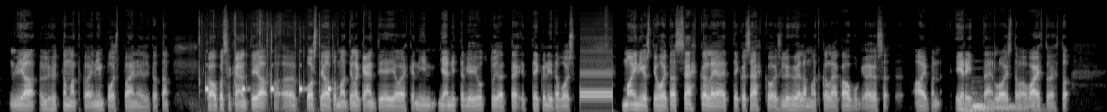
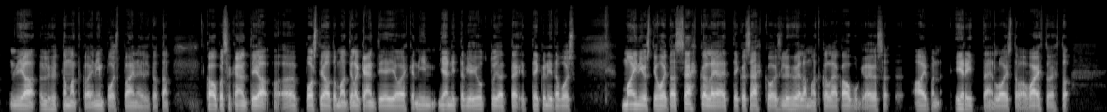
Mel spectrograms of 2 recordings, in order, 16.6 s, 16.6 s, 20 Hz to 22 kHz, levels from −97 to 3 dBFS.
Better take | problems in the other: second | phone ringing; loud; from 3 to 5 s and at 8.5 s; peak level with the speech // phone ringing; noticeable; at 14 s; peak 2 dB below the speech

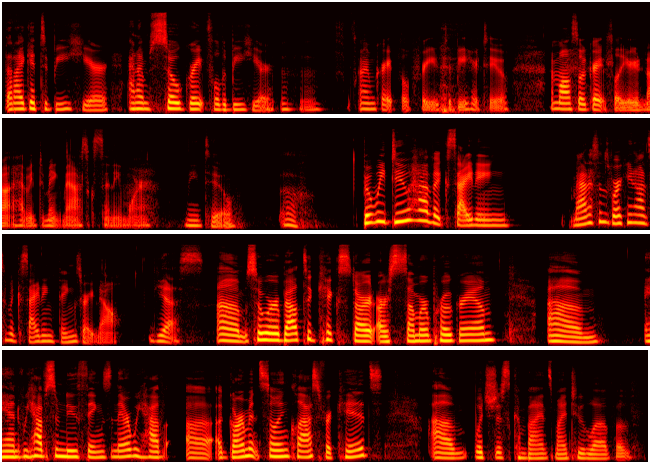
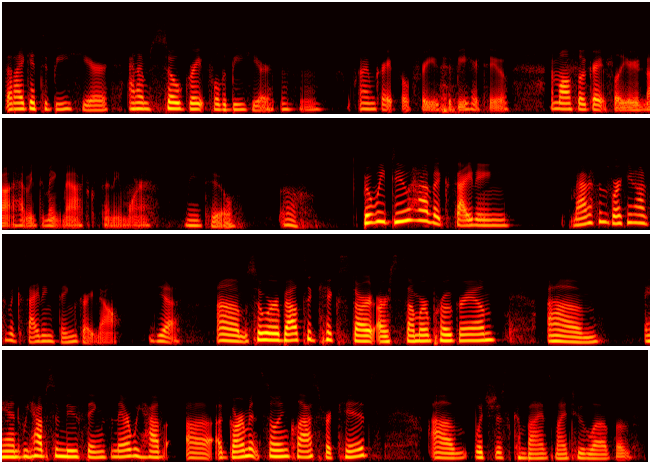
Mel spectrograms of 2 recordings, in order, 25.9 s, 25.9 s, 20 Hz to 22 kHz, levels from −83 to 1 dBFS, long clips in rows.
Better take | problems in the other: first | muffled; very; fading above 3.5 kHz

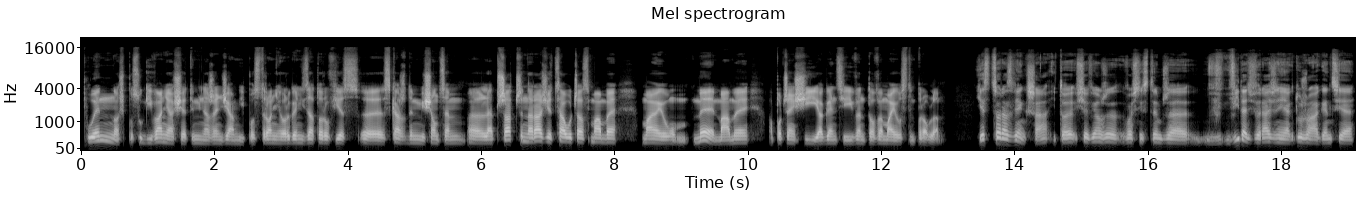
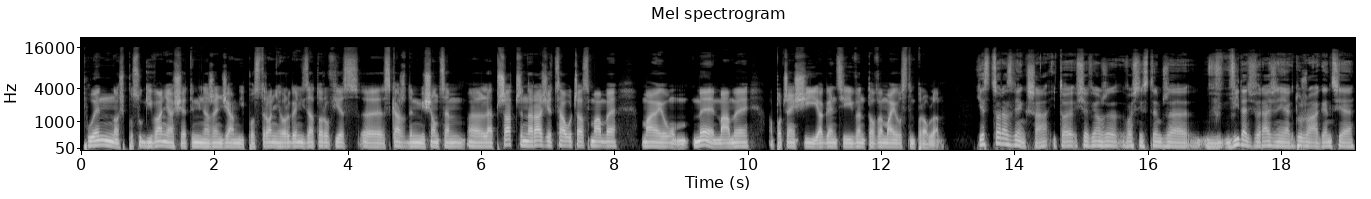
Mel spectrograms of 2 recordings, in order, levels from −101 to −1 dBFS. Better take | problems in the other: second | thin; very; fading below 300 Hz

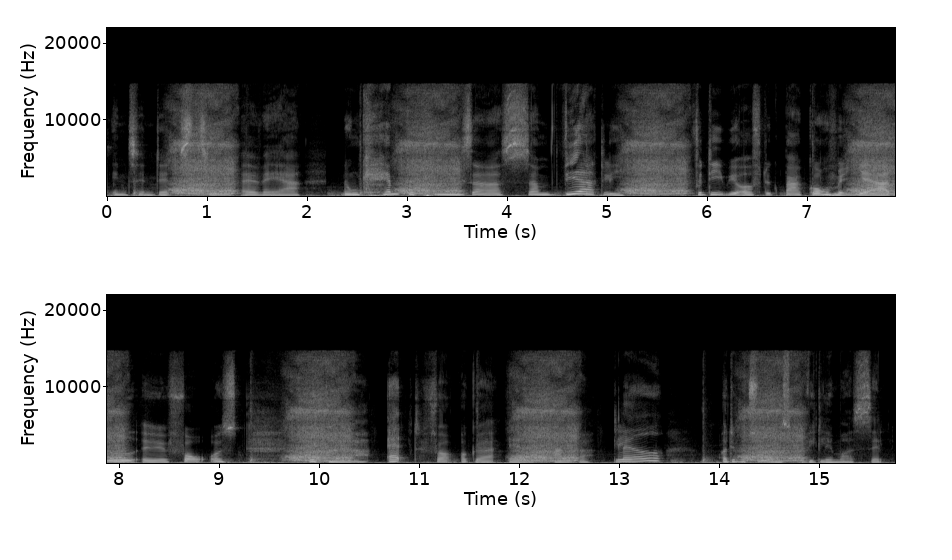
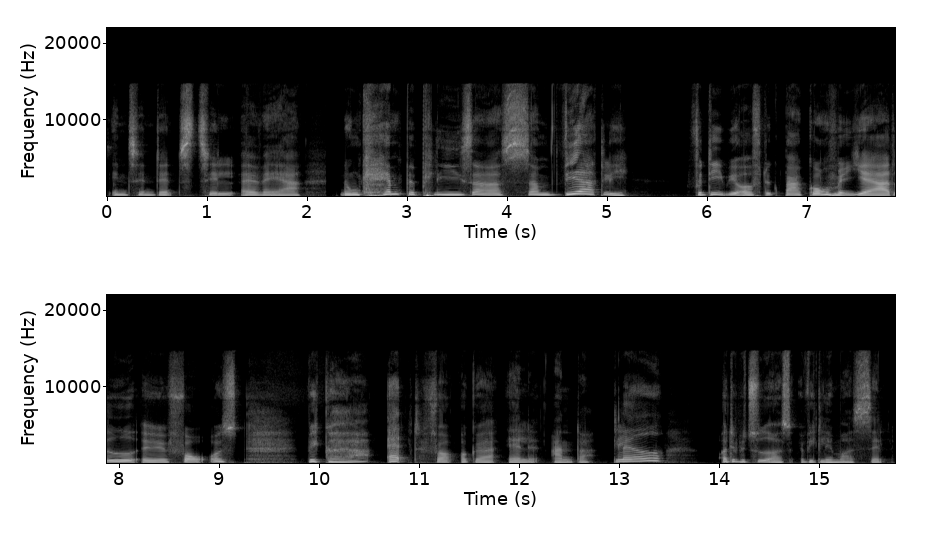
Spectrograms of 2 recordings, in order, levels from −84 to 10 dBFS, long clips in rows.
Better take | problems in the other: second | hiss; loud; throughout; 2 dB below the speech

